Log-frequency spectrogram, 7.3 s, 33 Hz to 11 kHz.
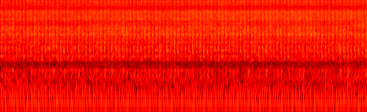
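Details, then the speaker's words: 2000-2007 Ford Taurus/Mercury Sable at about 192,000 miles, a fuse pulled before fuel filter replacement: steady rhythmic starter cranking, about two beats a second, with no catch or firing as the fuel line is drained; crank no start, no fuel. "and then you drain your system by trying to start the engine. Okay, so you just let the fuel run out. It's not gonna hurt nothing."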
